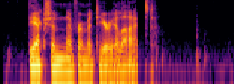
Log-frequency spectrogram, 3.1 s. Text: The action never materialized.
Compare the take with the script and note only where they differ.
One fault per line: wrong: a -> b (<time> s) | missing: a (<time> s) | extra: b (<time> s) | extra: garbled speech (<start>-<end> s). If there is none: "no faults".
no faults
